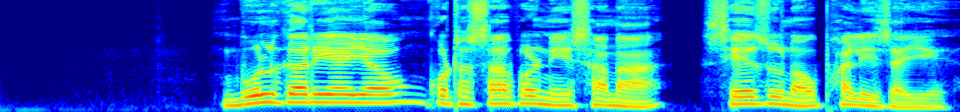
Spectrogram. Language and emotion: Bodo, neutral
